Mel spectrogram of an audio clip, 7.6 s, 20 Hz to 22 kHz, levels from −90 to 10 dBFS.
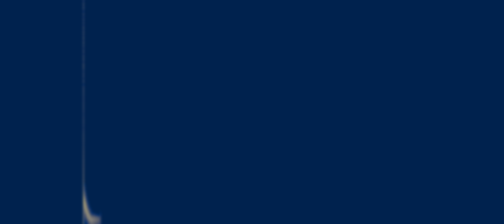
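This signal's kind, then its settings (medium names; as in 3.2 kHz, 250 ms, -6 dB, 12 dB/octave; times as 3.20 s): kick drum length 0.25 s, from 480 Hz, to 100 Hz, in 109 ms, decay 0.35 s, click on, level -17.5 dB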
